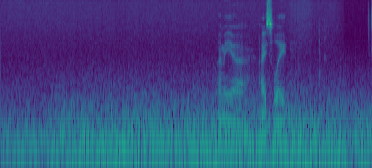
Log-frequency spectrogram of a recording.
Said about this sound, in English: And my favorite here is a red noise.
